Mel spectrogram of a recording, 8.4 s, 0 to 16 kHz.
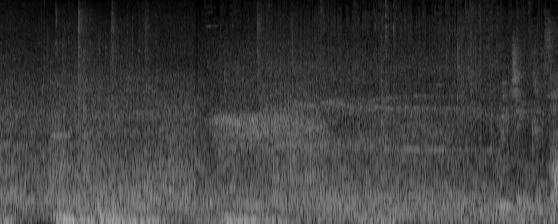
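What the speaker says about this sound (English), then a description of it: "Train inbound. Please clear the tracks. that's how you make the train come through there." A train rumbling through in Space Marine 2, a steady dense roar of rolling rail noise that holds for several seconds, close and loud, with a faint tonal whine rising partway through.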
